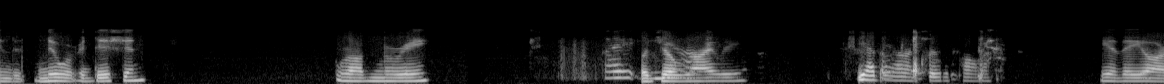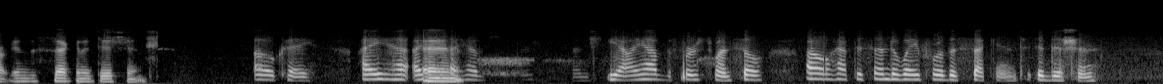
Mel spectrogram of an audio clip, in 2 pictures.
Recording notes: CONF CALL. A Course in Miracles [ACIM] Students are joining together on a Free Conference Call.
